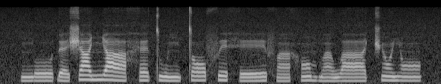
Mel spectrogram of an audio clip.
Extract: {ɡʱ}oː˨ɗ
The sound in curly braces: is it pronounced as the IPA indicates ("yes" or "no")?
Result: no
